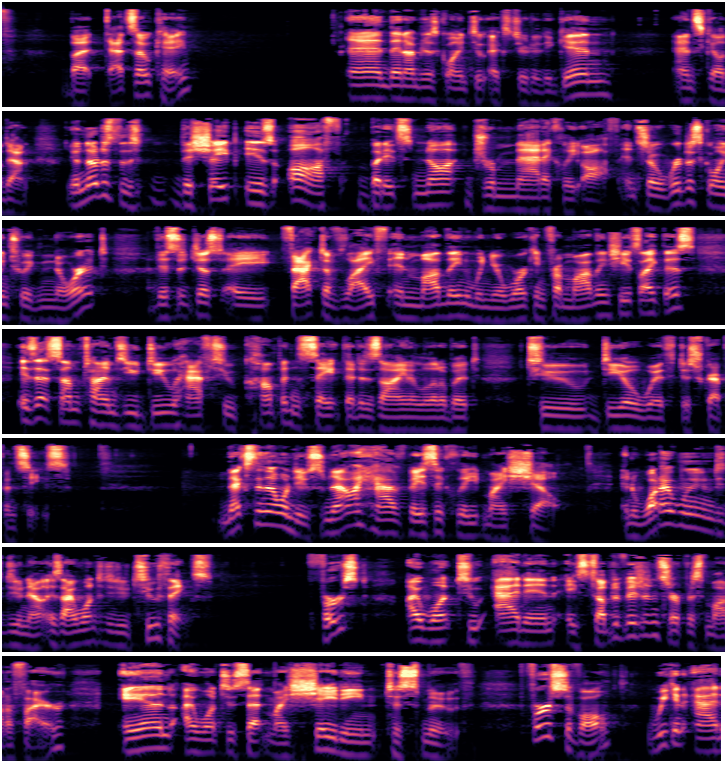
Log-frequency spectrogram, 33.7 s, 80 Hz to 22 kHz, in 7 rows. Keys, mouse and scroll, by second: 0.2-0.6 scroll down 2, 0.6 scroll up 2, 0.9 s, 2.4 click, 3.0 e, 4.4 click, 4.6 s, 7.2 click, 7.3 z, 8.2-8.6 scroll down 2, 8.7 shift+middle click, 9.0 z, 10.2-11.2 scroll up 2, 17.1 z, 18.6 z, 20.4 z, 20.4 a, 21.0 Tab, 21.1-21.4 scroll down 3, 21.4 middle click, 23.2-23.5 scroll up 3, 23.5 KP_2, 25.5 KP_3, 33.0 shift+space.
